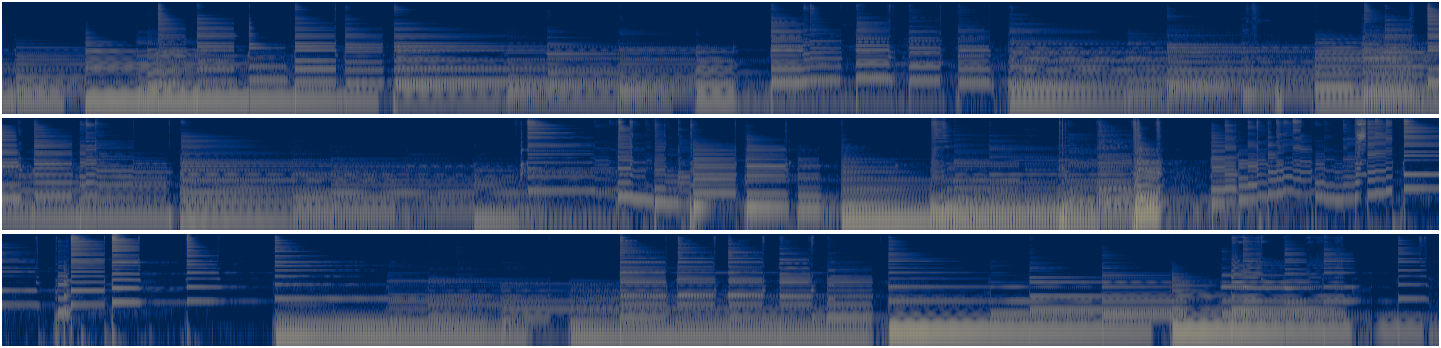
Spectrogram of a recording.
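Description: Electroacoustic guitar fitted with a Planet Waves O-Port soundhole cone, played fingerstyle: picked melody notes over bass notes, recorded with effects added.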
